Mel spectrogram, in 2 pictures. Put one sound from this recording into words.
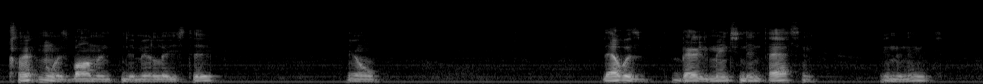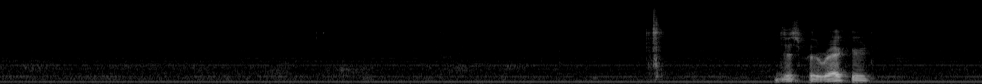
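A middle-aged man talks calmly close to a microphone, in short bursts with pauses.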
